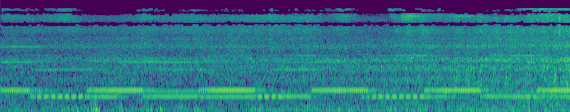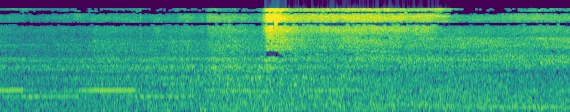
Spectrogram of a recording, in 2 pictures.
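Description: A diesel-electric locomotive hauling a passenger train passes close by, its rumble and wheel noise growing louder. Over it, a two-tone warning alarm alternates high and low about once a second and fades out about two-thirds of the way through. A brief hiss comes near the end, then a steady low hum.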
